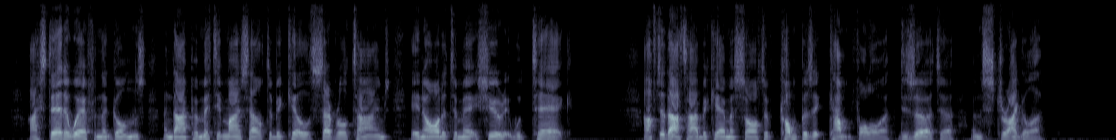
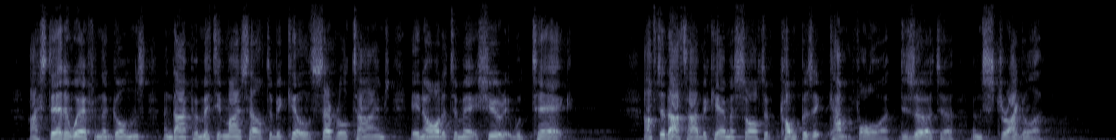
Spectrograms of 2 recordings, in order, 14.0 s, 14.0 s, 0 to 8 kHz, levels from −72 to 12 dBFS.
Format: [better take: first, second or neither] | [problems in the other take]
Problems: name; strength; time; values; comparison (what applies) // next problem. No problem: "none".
first | room echo; dies away in 0.9 s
